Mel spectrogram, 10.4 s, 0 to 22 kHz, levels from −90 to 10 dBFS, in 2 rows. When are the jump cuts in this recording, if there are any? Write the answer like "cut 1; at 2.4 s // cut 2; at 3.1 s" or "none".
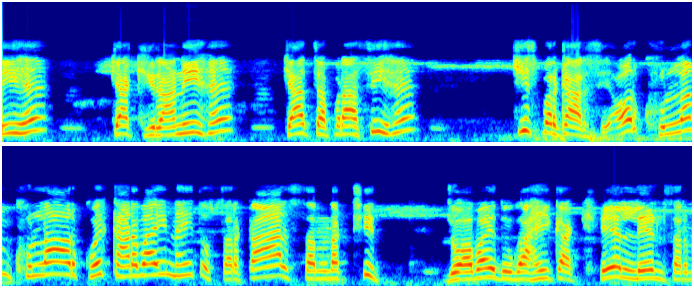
none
